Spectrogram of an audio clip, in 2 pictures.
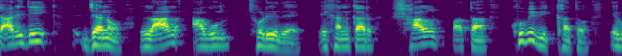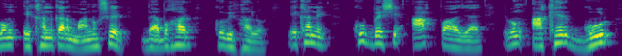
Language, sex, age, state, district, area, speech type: Bengali, male, 60+, West Bengal, Purulia, rural, spontaneous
